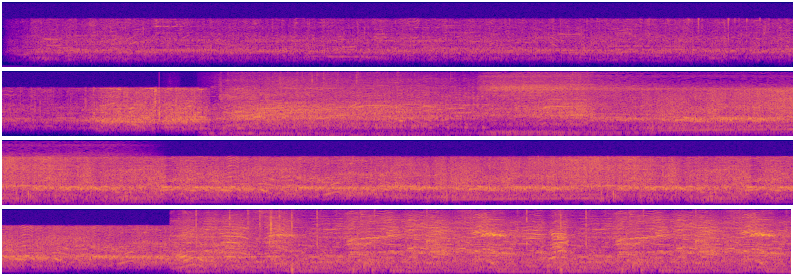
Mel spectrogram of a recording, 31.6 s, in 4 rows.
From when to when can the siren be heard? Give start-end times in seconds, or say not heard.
not heard.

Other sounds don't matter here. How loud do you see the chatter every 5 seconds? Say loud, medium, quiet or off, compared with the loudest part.
quiet, medium, loud, loud, loud, loud, loud.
